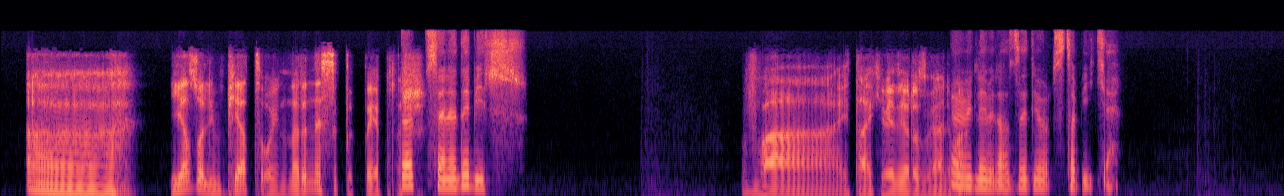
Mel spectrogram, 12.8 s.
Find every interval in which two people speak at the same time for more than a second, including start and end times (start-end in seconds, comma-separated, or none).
none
